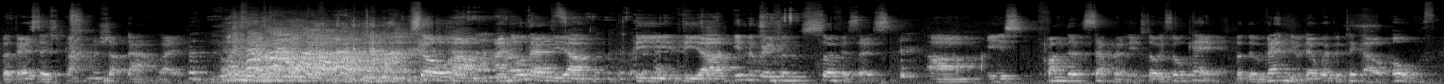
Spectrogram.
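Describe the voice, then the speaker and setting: A man's voice: fairly high pitch, big pitch swings, slow, hardly any pauses. A man, a Cantonese speaker, talking on a seminar panel in a hesitant, chatty way with many ums and easy laughs. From southern China and Hong Kong. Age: 50s. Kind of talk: conversational panel talk. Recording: echoey hall, distant mic, faint noise.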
